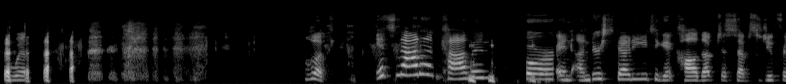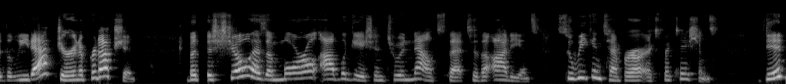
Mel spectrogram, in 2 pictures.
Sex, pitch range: female, 200-275 Hz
